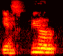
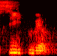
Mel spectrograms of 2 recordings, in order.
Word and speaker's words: SQL: तो इट is pronounce as एसक्यूएल और sometimes सीक्वेल।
